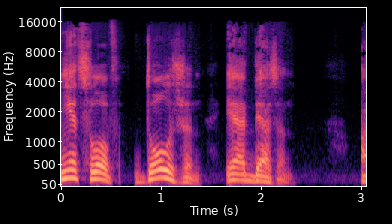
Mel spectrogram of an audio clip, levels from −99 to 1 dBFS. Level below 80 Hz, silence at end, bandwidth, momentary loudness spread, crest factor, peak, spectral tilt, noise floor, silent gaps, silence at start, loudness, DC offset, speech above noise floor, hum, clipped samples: -52 dBFS; 0 s; 16.5 kHz; 12 LU; 14 dB; -6 dBFS; -5.5 dB/octave; -66 dBFS; none; 0 s; -21 LUFS; under 0.1%; 46 dB; none; under 0.1%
